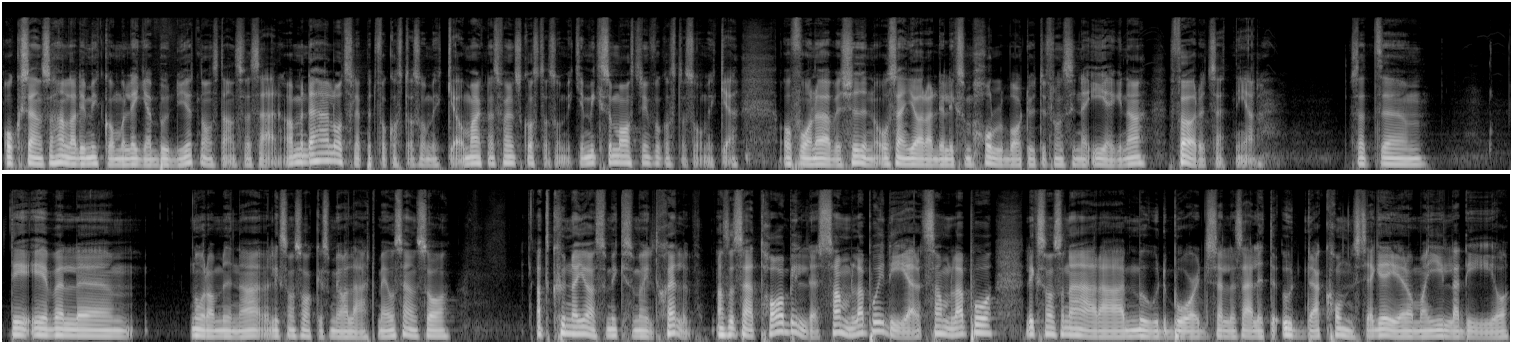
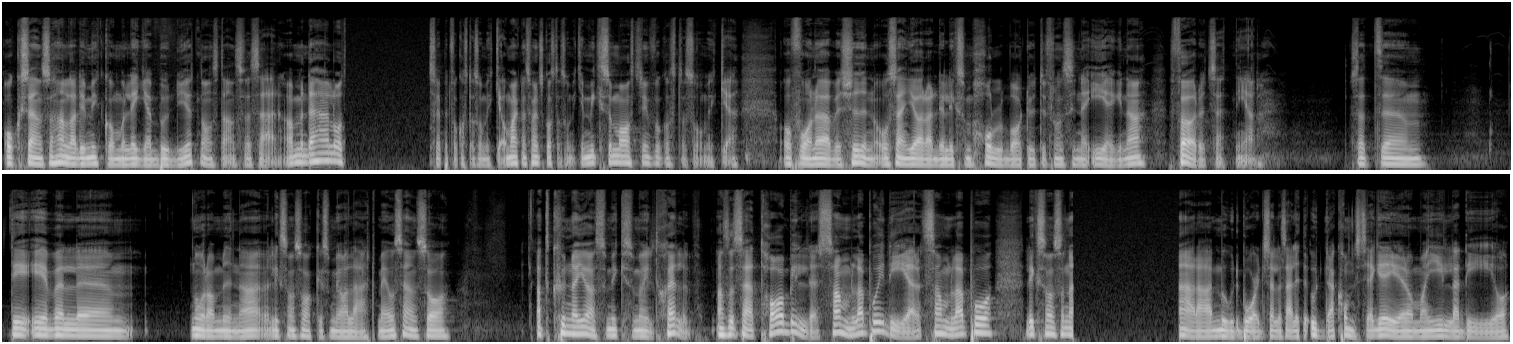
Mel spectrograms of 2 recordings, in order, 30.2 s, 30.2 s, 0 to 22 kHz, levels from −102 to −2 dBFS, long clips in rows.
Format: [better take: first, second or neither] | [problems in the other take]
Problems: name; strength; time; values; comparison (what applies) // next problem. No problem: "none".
first | audio freezing; at 3.5 s for 1 s and at 26 s for 1 s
